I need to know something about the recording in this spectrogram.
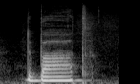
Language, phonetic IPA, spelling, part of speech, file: Czech, [ˈdbaːt], dbát, verb, Cs-dbát.ogg
- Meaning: to take into account, to heed, to mind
